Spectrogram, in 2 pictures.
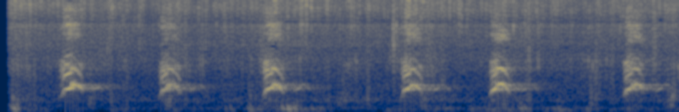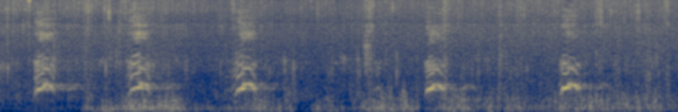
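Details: Finnish Lapphund barking steadily, about eleven sharp mid-pitched barks in ten seconds at uneven spacing, with low rumbling background noise growing in the second half.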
